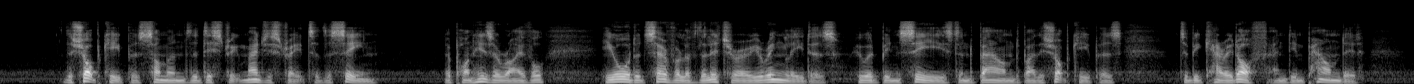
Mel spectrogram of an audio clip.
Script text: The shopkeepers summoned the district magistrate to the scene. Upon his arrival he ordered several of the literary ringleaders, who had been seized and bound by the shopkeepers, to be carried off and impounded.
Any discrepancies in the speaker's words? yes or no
no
